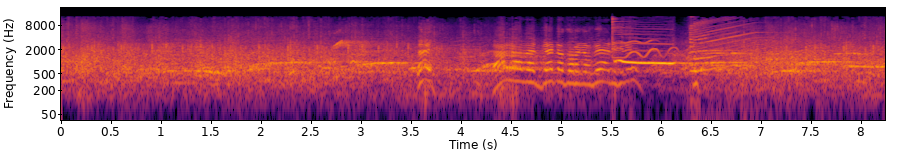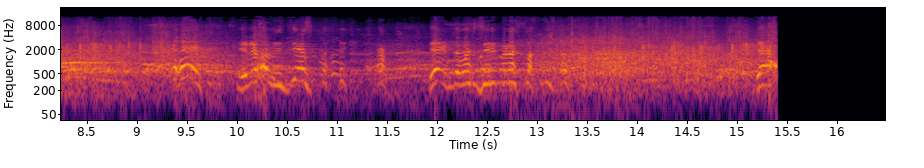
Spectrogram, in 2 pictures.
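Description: A woman laughs heartily.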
